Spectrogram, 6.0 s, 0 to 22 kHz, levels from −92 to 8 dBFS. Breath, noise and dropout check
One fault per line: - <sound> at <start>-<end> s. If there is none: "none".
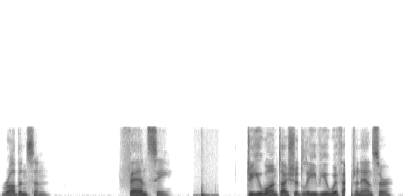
- tap at 2.9-3.3 s
- dropout at 5.2-5.3 s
